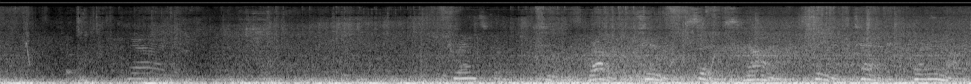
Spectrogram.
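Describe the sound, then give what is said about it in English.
An automated stop announcement plays inside a moving bus, the recorded voice saying which routes transfer at the stop, over a constant, heavy low engine rumble and road noise. “they are still fighting to get these recordings on the buses to let them know what stop they're at, whereas we've luckily had it for a while around here, I think.”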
